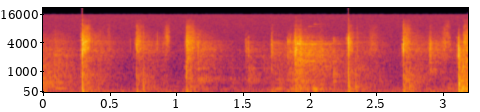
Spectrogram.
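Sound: door opening and closing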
